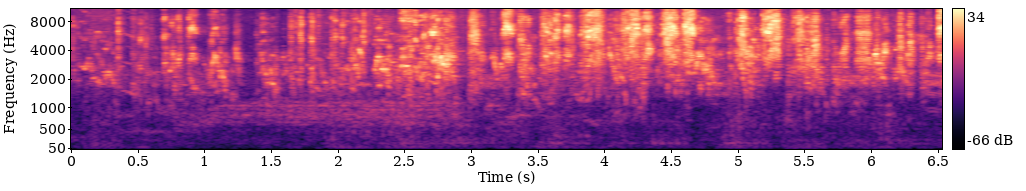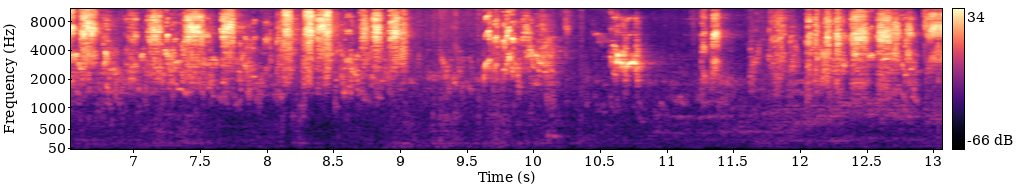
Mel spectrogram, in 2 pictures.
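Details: Budgies chirping happily, a long steady stream of buzzy, rasping warbles and sharp squawky notes with little pause.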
